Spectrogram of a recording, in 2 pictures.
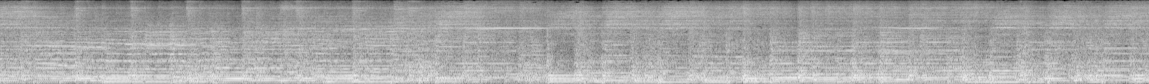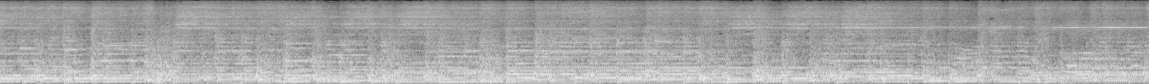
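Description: Live rock band playing a song with electric bass, electric guitar and drum kit, loud and steady.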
